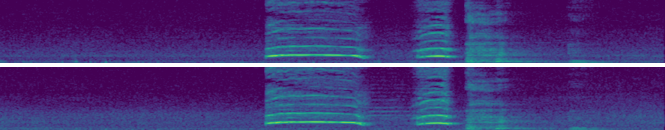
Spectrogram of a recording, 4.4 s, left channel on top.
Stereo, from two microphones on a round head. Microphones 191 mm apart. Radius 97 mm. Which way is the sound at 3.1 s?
25° left (ahead or behind).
